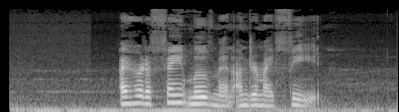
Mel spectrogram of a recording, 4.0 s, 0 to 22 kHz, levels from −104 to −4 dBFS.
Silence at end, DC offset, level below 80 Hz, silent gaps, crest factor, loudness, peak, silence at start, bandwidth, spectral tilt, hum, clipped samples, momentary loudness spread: 0 s; under 0.1%; -36 dBFS; none; 22 dB; -24 LUFS; -4 dBFS; 0.1 s; 16.5 kHz; -6.5 dB/octave; none; under 0.1%; 22 LU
